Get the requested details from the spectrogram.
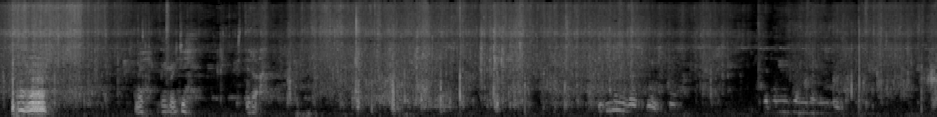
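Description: Leaves rustle as a young man pushes through plants.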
